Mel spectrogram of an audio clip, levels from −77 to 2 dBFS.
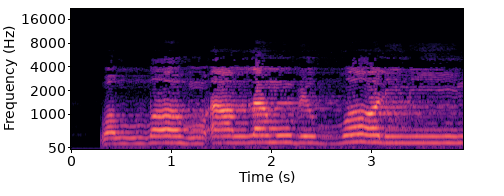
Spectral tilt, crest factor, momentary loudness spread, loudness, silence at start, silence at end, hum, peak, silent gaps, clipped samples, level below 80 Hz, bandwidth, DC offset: -6.5 dB/octave; 18 dB; 9 LU; -22 LUFS; 0.3 s; 0 s; none; -4 dBFS; none; under 0.1%; -54 dBFS; 8.8 kHz; under 0.1%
